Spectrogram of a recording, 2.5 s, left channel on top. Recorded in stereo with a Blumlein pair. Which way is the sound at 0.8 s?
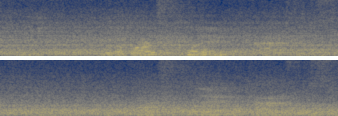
60° left.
